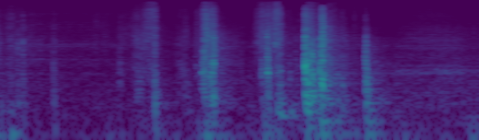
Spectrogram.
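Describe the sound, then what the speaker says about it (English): Oversized Sola Busca tarot cards riffled and shuffled by hand in a few quick papery bursts, close and moderately loud, with no voices. "these cards are a lot larger than I'm used to shuffling"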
